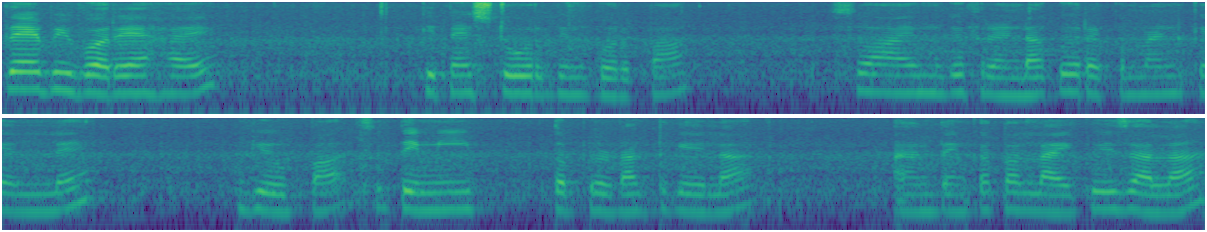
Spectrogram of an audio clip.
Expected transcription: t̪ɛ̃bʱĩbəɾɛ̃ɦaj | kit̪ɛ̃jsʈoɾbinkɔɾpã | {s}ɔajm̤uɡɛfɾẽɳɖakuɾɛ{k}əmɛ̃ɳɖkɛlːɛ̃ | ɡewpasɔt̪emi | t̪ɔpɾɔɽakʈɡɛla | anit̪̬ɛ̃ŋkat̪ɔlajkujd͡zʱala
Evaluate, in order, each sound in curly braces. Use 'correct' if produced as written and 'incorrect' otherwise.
correct, correct

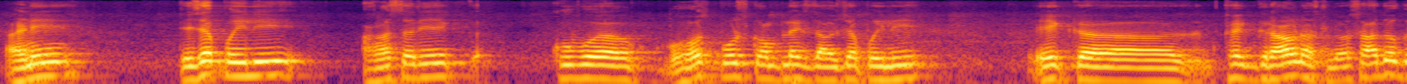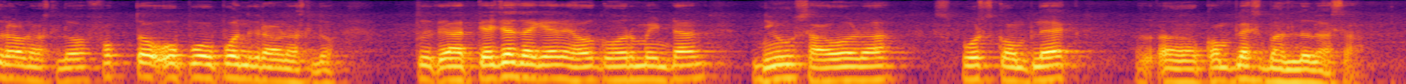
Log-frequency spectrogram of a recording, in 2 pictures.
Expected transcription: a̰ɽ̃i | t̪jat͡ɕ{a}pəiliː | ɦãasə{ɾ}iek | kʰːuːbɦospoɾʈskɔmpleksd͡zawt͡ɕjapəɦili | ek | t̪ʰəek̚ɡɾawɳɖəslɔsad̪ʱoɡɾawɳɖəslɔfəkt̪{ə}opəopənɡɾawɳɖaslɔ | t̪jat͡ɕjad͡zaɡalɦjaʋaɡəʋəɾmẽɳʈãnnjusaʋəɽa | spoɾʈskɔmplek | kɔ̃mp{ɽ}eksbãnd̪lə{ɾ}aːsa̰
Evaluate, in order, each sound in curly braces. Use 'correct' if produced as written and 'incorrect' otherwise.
correct, correct, correct, incorrect, incorrect

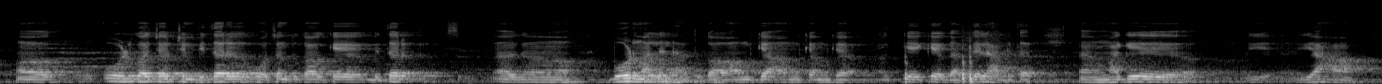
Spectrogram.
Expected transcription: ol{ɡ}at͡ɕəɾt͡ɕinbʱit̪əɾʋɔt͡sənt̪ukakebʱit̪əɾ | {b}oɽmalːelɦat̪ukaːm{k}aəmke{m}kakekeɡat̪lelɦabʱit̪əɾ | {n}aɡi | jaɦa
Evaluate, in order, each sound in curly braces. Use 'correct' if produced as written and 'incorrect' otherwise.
correct, correct, correct, correct, incorrect

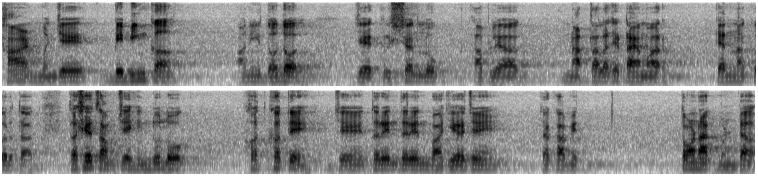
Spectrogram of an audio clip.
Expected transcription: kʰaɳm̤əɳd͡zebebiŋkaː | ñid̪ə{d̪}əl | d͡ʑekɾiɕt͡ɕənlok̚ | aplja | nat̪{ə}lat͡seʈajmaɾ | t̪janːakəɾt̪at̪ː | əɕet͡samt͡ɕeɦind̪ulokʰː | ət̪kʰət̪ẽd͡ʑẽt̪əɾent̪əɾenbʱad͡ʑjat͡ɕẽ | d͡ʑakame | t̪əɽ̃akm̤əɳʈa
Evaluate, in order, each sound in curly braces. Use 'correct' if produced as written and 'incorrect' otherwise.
correct, incorrect

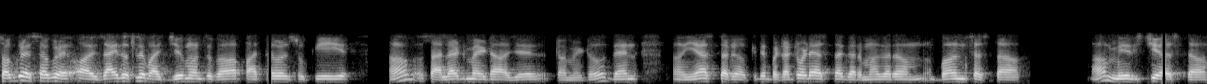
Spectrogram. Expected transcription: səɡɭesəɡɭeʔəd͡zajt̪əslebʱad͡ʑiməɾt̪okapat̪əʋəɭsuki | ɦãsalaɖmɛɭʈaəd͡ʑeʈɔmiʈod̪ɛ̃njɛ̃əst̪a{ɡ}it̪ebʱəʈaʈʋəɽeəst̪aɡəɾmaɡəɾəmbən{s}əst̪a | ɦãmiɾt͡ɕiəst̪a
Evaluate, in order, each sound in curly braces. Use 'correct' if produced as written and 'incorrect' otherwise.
incorrect, correct

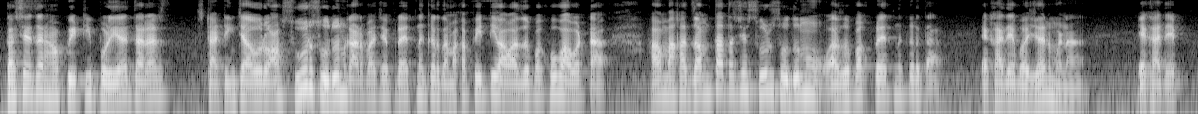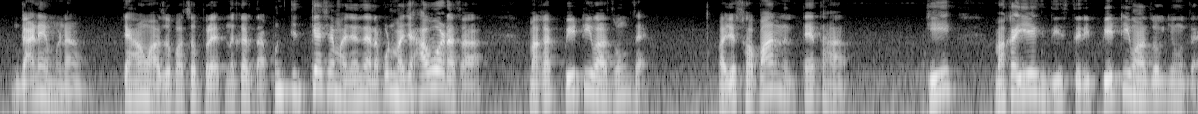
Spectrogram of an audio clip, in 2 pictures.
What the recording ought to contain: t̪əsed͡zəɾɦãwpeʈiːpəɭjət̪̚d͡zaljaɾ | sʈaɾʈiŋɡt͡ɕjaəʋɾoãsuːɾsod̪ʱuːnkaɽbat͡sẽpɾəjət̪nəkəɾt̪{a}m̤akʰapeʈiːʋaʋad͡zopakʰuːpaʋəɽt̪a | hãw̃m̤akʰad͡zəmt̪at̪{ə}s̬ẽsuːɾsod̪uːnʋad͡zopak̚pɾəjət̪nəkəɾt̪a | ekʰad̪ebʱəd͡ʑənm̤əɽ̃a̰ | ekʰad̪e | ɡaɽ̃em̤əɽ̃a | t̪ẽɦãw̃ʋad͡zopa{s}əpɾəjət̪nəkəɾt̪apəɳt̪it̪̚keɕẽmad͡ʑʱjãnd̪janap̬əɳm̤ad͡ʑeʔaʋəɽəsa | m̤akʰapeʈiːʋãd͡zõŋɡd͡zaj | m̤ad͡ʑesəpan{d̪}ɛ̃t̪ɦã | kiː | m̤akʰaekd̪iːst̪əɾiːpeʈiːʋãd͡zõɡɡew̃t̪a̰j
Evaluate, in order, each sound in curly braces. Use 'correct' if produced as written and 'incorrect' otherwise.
correct, correct, incorrect, incorrect

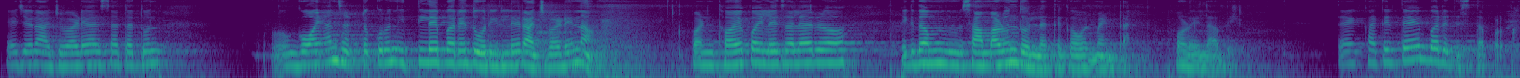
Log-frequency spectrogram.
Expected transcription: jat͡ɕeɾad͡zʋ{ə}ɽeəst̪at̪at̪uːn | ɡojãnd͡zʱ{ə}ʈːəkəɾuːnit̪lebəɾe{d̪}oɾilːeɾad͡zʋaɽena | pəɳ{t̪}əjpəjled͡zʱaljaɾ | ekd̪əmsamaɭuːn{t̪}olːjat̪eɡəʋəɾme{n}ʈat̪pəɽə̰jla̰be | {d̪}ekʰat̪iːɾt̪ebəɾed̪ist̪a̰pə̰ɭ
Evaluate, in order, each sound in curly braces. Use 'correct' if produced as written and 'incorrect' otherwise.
incorrect, correct, correct, incorrect, incorrect, incorrect, incorrect

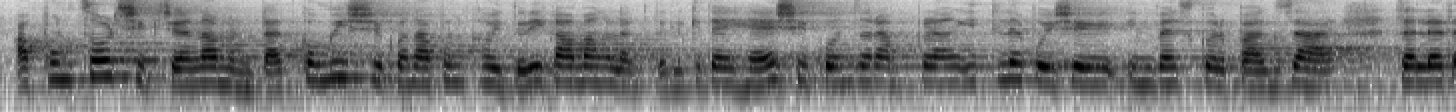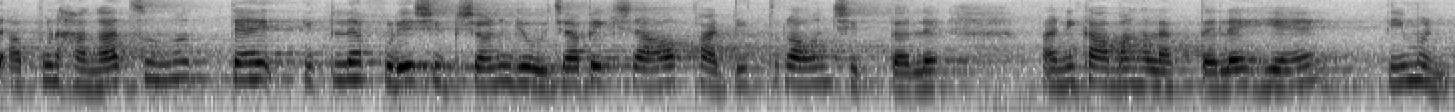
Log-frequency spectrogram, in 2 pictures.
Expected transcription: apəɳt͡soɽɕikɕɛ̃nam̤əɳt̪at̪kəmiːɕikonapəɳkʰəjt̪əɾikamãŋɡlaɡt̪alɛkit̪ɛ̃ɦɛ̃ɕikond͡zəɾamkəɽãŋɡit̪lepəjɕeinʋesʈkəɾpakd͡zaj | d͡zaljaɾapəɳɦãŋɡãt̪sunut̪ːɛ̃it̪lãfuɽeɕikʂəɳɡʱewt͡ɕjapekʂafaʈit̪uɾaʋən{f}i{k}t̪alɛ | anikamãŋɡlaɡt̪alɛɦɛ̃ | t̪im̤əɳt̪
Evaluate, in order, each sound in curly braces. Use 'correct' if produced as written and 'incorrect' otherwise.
incorrect, correct

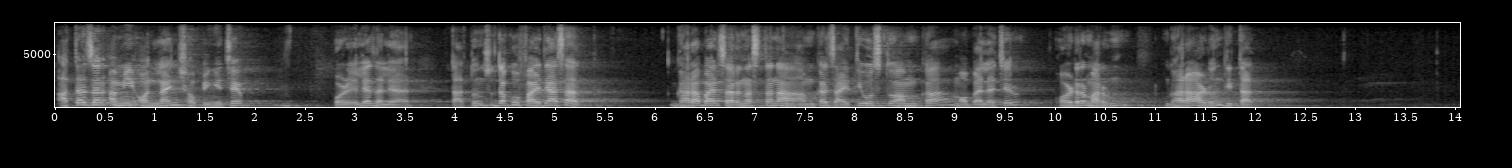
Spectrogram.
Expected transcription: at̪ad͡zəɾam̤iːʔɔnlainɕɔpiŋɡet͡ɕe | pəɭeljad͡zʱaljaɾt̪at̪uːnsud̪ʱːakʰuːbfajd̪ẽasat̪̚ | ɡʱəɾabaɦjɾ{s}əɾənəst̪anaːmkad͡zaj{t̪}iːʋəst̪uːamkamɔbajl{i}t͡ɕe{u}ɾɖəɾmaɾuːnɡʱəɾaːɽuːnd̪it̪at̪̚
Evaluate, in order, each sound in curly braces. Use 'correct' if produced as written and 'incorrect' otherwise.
correct, correct, incorrect, incorrect

